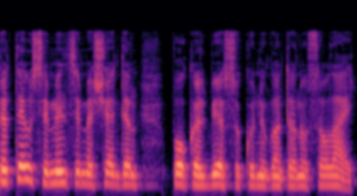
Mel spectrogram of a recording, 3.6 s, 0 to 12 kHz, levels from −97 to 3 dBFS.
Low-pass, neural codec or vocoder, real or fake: 7.2 kHz; none; real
